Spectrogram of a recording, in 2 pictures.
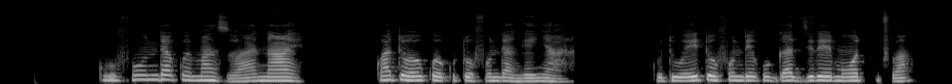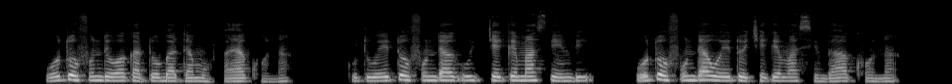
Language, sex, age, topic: Ndau, female, 25-35, education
